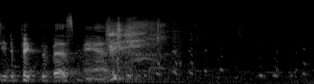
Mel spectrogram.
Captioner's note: laughing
